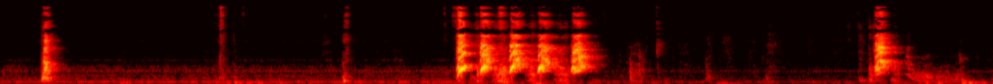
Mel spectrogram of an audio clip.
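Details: Cavalier King Charles Spaniel puppies, named Hamu-chan, Milk and Kahlua, giving a single sharp bark, then a quick burst of about five yappy barks, and one more bark near the end, with quiet gaps between.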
